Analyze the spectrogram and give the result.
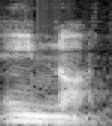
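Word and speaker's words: a₀: as a side point this is usually pronounced a not as in british for zero like not or nothing i don't know but it's a naught so it's a and a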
